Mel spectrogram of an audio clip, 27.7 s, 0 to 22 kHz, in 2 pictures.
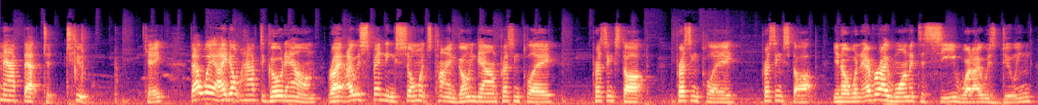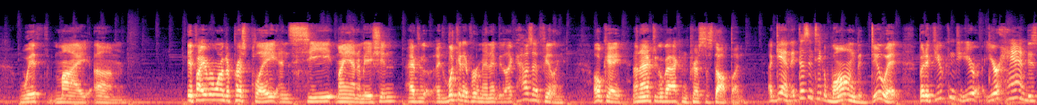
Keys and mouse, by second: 0.9 2, 3.0 click, 4.2 click, 8.2 click, 9.5 click, 10.5 click, 11.1 click, 11.5 click, 13.3 click, 16.8 click, 22.8 click.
